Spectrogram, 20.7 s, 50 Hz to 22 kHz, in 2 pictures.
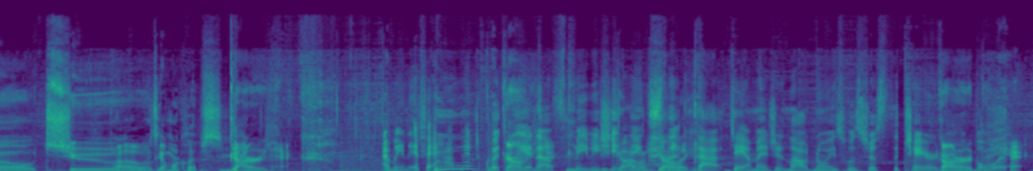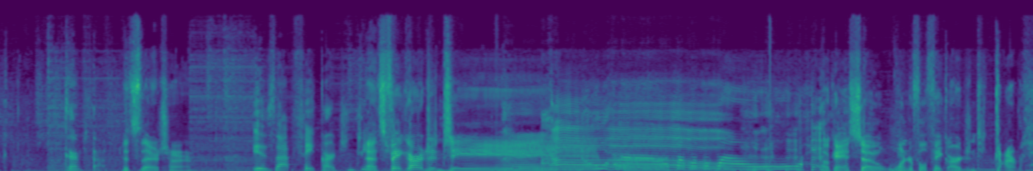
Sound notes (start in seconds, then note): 13.4 annunciating more clearly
